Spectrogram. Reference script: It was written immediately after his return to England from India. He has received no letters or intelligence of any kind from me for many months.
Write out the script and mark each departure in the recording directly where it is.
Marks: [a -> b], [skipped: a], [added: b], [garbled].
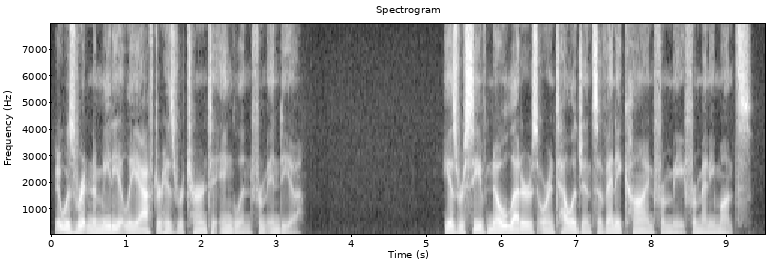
It was written immediately after his return to England from India. He has received no letters or intelligence of any kind from me for many months.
